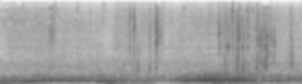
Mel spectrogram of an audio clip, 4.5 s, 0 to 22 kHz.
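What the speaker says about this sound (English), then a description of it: "I'm borrowing John's truck real quick" A pickup truck rolls over a Quest 2 Elite Strap, its engine rumbling up close with a low, steady drone that swells around the middle, while sharp cracks and crunches of the strap breaking sound under the wheels.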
